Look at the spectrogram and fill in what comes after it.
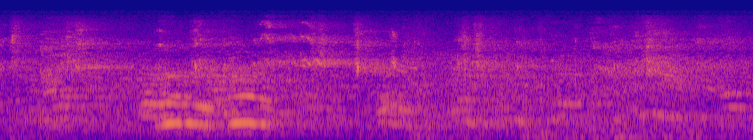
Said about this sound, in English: Too much ISO ball and staring and watching the guy with the ball dribble around.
